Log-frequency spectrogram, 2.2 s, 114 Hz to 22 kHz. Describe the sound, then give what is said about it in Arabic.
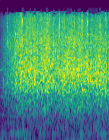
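Warm, sustained applause from a large crowd in the conference hall of the Chinese Communist Party congress in October 2022, after Xi Jinping said Taiwan will return to China; a dense steady wash of many hands clapping at even loudness throughout, with no voices standing out. “وسط تصفيق حار في قاعة المؤتمر”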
